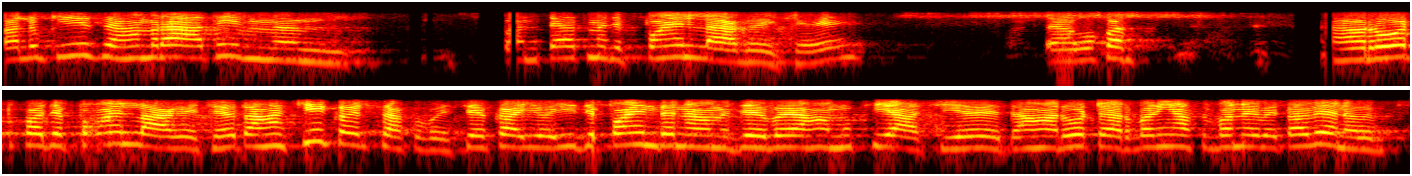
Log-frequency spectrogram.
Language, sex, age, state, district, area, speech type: Maithili, female, 30-45, Bihar, Supaul, rural, conversation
